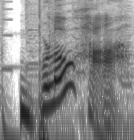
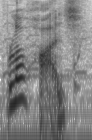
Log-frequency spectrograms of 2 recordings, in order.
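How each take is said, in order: First: The word ends without a final J sound. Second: The word ends with a final J sound.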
